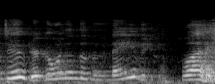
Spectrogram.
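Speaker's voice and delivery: amused, disbelieving retort; mock incredulous. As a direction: point out the obvious, half laughing. Coach scoffs at crying student.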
